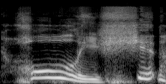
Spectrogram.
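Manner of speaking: very high, slow stretched-out exclamation; drawn-out squeaky holy shit; imitating Bob Memory. Friend imitates a comedian's famous catchphrase, high and slow. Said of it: "the way he says it when he's like".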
